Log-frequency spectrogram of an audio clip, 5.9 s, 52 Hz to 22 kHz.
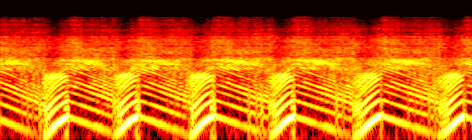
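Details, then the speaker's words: Stihl 026 two-stroke chainsaw after rebuild, warming up on thick fuel: idling fast and slightly uneven, surging about once a second; idle set a little high, chain just starting to turn, though saw seems happy. "let's just let her idle here now and see what happens it dies out on us or what seems pretty happy really fuel there still you're running the little fast"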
